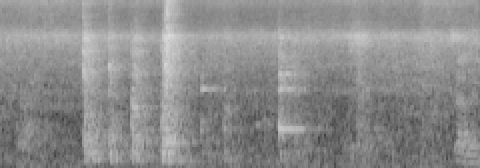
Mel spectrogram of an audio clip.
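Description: A metal spoon scrapes and knocks against a cooking pot while vegetables such as carrot, potato and peas are stirred with spices for veg pulao, giving a few close, sharp clinks and scrapes with short pauses between them.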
